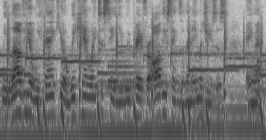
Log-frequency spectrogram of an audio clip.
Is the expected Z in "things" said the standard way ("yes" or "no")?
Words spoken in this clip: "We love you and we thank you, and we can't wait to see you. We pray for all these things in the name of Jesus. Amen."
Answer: yes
